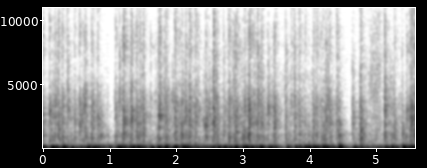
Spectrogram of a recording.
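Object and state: Plastic computer keyboard being typed on.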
